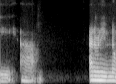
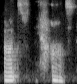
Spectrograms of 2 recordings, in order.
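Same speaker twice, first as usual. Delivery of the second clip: whispering; 4 dB quieter than usual. Real, not acted. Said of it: "I have to be quiet".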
